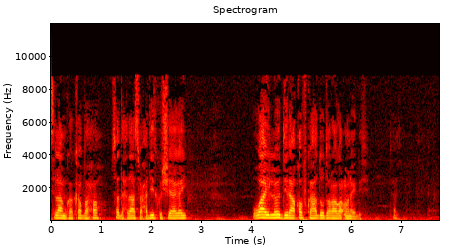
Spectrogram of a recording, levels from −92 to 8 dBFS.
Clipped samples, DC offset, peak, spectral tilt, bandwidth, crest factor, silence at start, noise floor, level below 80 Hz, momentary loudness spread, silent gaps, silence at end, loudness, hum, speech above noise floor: under 0.1%; under 0.1%; -10 dBFS; -7 dB/octave; 9.4 kHz; 18 dB; 0 s; -54 dBFS; -52 dBFS; 17 LU; none; 0.7 s; -26 LUFS; none; 28 dB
